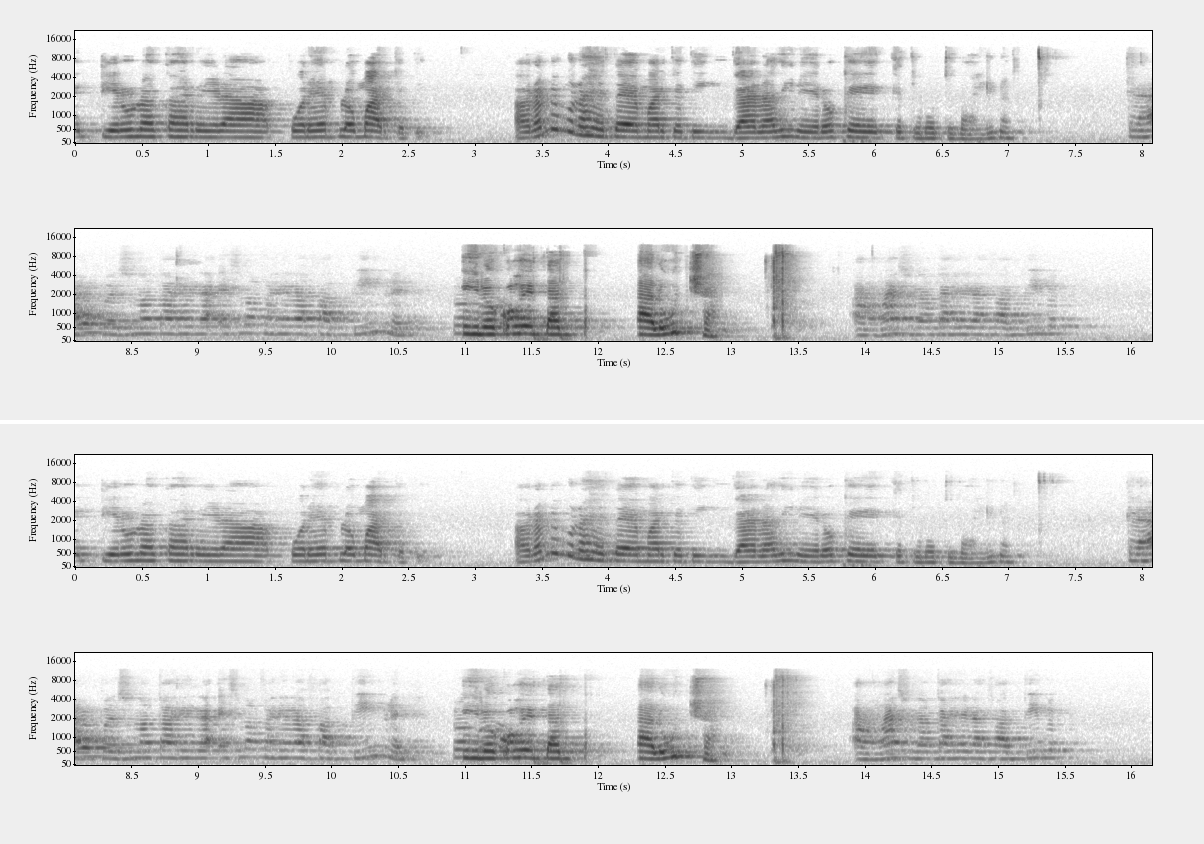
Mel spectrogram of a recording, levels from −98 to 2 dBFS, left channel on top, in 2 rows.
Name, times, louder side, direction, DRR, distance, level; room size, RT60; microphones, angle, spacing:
voice 1, 0.0-2.5 3.3-7.1 11.0-11.8 12.3-12.9 13.3-13.5, left 4 dB, 60° left, 16 dB, 0.6 m, -31 dB
voice 2, 7.9-11.4 13.9-15.4, right 2 dB, 55° right, 2 dB, 3.2 m, -42 dB
17.5 x 11.0 x 6.2 m, 0.80 s
head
